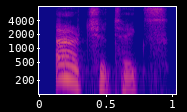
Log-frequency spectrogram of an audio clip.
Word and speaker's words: architects: They pronounce the CH the same as the CH in cheese, architects.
